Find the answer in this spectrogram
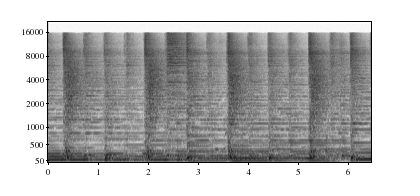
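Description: Live rock band playing an instrumental passage: strummed acoustic guitars over electric guitar and a steady bass line, with a drum kit whose cymbals crash at a regular pulse about every second and a half.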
